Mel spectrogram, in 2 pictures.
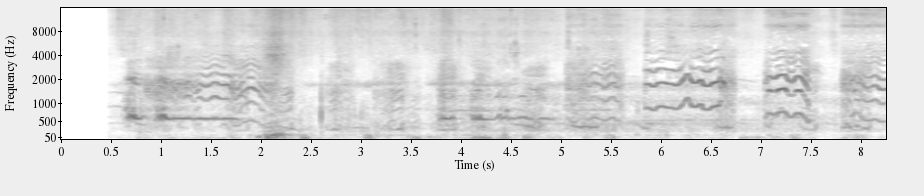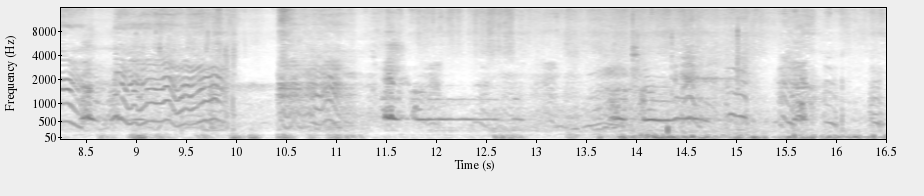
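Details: Newborn Beagle puppies from a 2023 litter of seven, six males and one female, five chocolate and two possibly tricolor, born to Macy: wavering, rising-and-falling high whimpers and squeals in repeated bursts, with brief soft human voices in places.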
